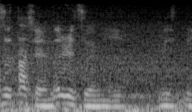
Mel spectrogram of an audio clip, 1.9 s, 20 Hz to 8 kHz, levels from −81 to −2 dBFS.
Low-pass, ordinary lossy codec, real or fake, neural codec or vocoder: 7.2 kHz; none; fake; vocoder, 22.05 kHz, 80 mel bands, WaveNeXt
